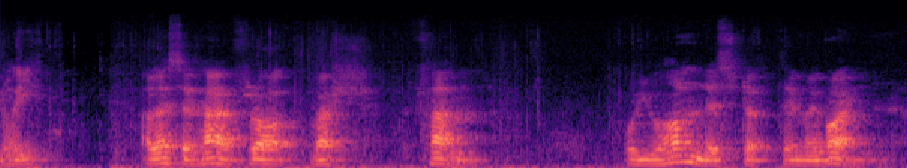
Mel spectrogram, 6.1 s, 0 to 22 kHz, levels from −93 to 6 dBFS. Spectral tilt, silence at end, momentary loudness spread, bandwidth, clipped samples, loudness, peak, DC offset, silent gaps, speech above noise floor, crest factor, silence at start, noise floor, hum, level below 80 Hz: -8 dB/octave; 0.1 s; 13 LU; 12 kHz; under 0.1%; -24 LUFS; -4 dBFS; under 0.1%; none; 25 dB; 20 dB; 0 s; -48 dBFS; none; -50 dBFS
